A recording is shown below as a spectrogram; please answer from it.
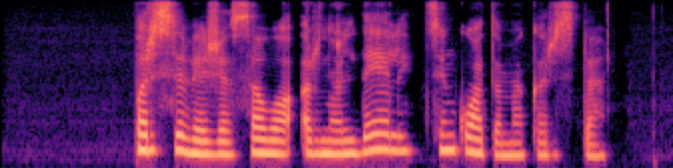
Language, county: Lithuanian, Klaipėda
